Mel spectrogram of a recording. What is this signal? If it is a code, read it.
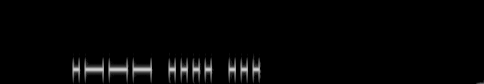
Morse code, heard as a keyed tone, about 20 wpm, 700 Hz. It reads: JHS
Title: USA Call Sign Postfixes - 3 Letters 20wpm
